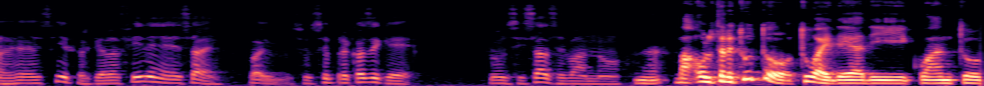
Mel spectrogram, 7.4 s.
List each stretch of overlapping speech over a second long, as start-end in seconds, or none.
none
